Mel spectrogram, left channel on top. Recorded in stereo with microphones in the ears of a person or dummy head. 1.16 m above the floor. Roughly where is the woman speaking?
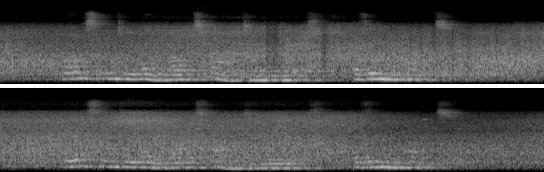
Left.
